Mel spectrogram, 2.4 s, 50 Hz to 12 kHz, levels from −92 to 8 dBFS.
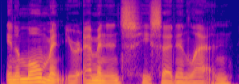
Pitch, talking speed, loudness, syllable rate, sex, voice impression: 105 Hz, 225 wpm, -19 LUFS, 6.3 syllables/s, male, masculine, adult-like, slightly middle-aged, thick, tensed, slightly powerful, bright, very hard, clear, slightly fluent, cool, very intellectual, slightly sincere, very calm, mature, slightly friendly, very reassuring, slightly unique, elegant, slightly wild, sweet, slightly lively, slightly strict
